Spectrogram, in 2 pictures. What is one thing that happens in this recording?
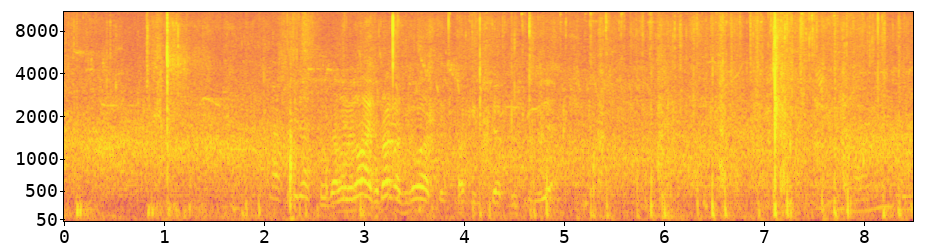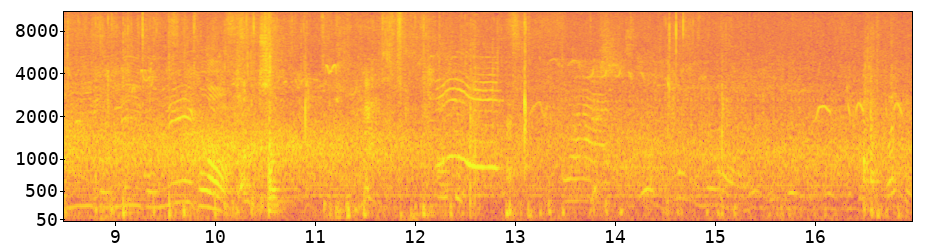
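A horse's hooves thud on soft sand at a canter.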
